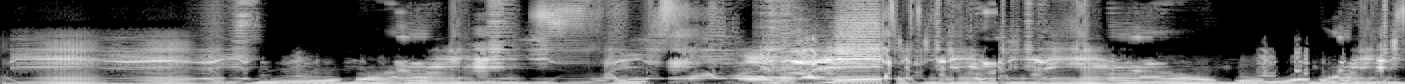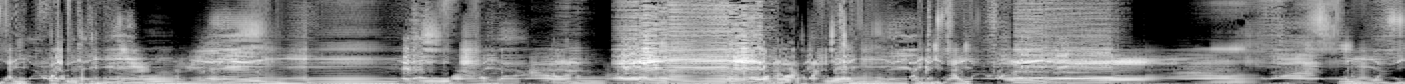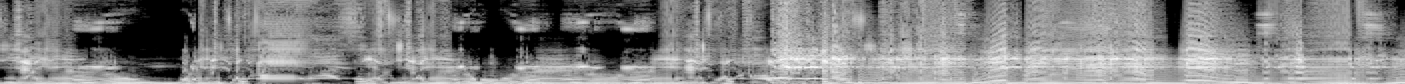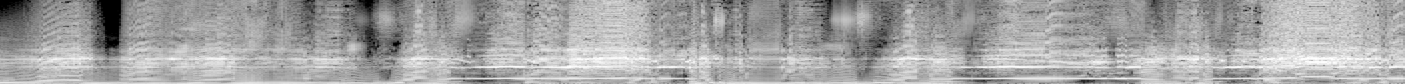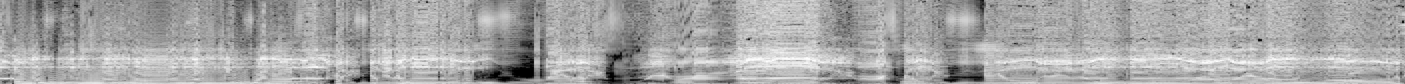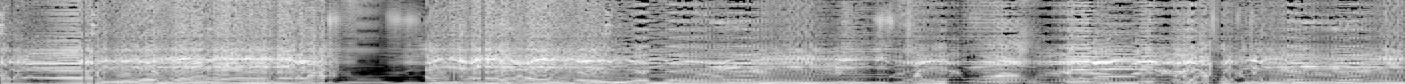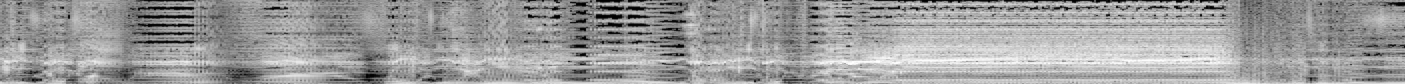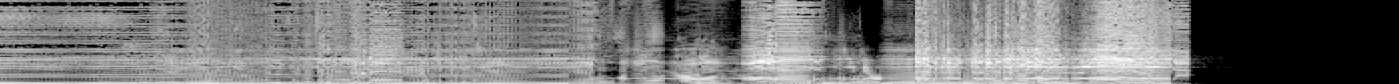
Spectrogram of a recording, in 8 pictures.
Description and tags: A bass to squelch thine face wyth.
big, electronic, formant, massive, talk, crispy, evolving, sub, wobble, morphing, talking, weird, bass, vowel, dub, dubstep, distorted, full-on, harsh, voice, gnarly, effect, robotic, huge, low, crunchy, wobbles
